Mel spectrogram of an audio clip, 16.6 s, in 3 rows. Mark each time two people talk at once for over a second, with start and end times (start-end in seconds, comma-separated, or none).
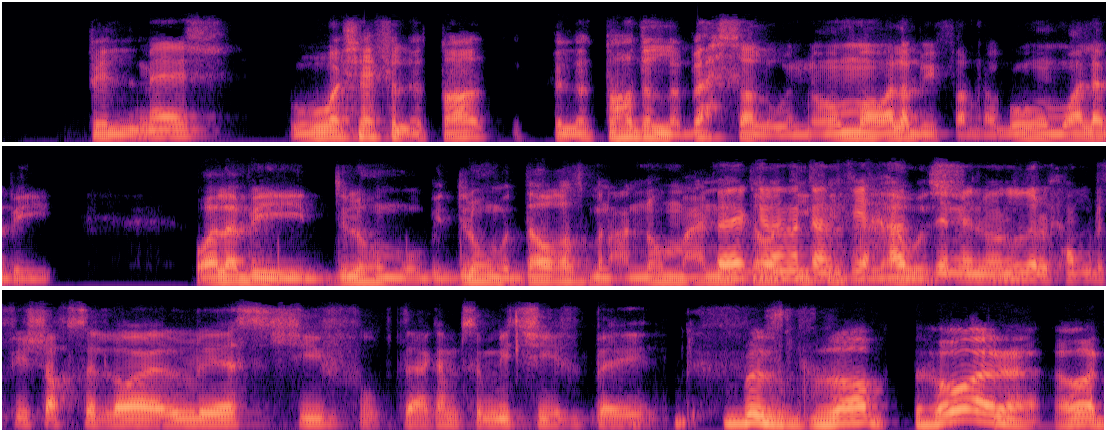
9.0-10.5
